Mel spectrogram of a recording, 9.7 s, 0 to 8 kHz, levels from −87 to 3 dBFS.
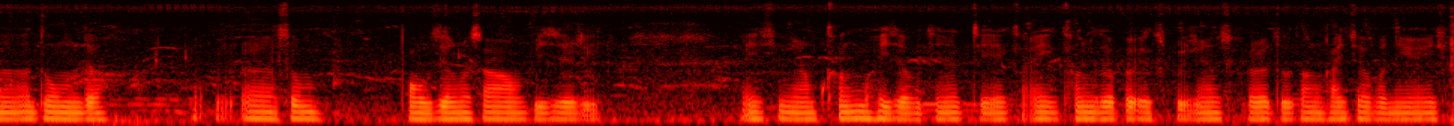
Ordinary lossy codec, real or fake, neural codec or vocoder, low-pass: none; real; none; none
